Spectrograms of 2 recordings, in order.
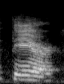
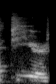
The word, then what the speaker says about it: pear: Falou, não, a pronúncia é pear. Ai, teacher, como é que eu vou decorar que é pear e não é pear, tipo beer? Falei, imagina, sei lá, polar bear eating a pear.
